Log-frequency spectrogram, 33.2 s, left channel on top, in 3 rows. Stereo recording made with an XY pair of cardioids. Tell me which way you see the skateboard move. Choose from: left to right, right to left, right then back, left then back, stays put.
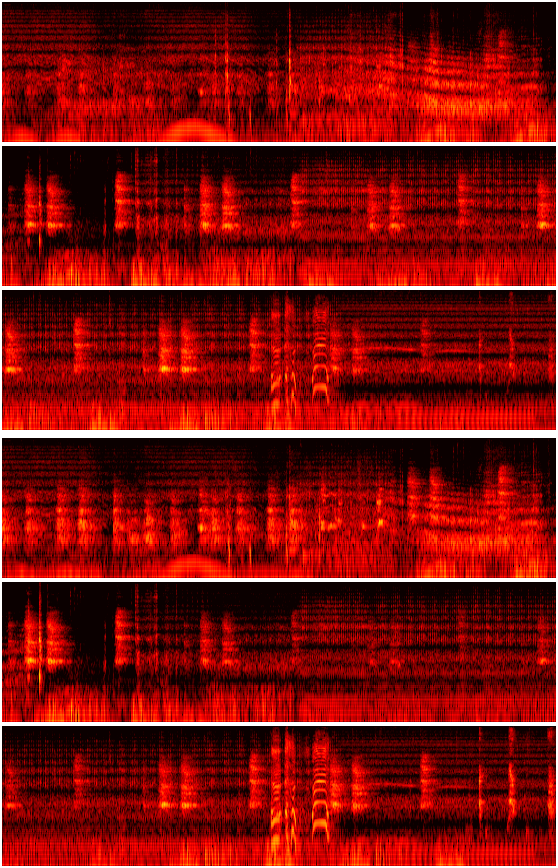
left to right.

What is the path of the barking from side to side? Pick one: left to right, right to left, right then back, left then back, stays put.
left then back.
